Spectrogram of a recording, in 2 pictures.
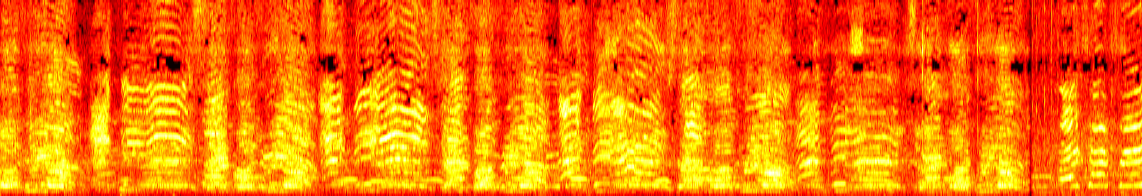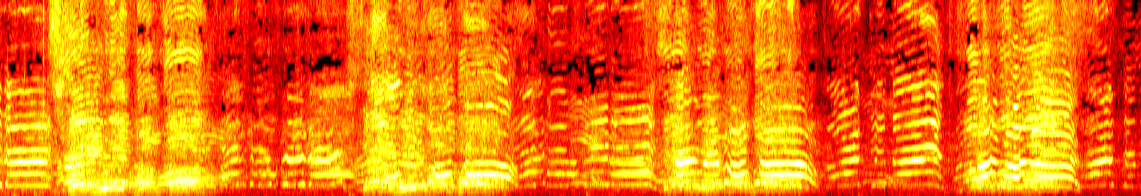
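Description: A crowd of men and women chants slogans loudly in unison in a large echoing arena.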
